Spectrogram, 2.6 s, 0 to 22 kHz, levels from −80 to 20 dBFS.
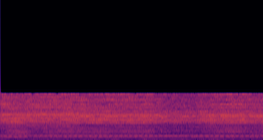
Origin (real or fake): fake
